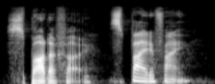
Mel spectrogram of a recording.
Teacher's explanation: So 2 things to think about here. First, the first vowel sound is ah, spa. Just like I'm going to the spa to get a massage.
